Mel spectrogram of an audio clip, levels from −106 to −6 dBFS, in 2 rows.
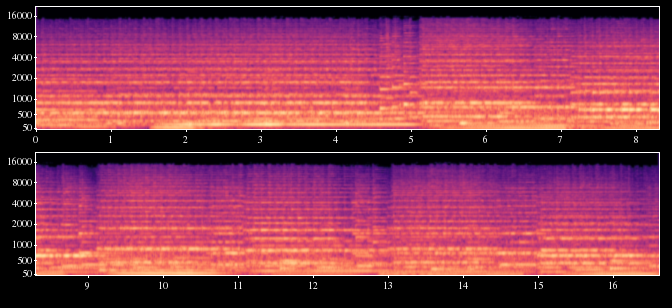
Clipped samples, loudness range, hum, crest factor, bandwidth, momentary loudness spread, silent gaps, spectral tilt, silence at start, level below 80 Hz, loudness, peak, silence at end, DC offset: under 0.1%; 4 LU; none; 16 dB; 15 kHz; 7 LU; none; -5 dB/octave; 0 s; -32 dBFS; -17 LUFS; -2 dBFS; 0 s; under 0.1%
